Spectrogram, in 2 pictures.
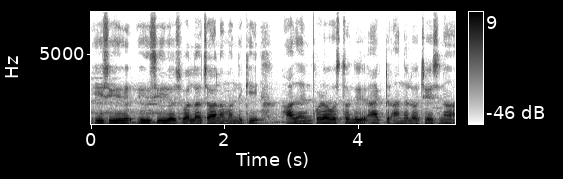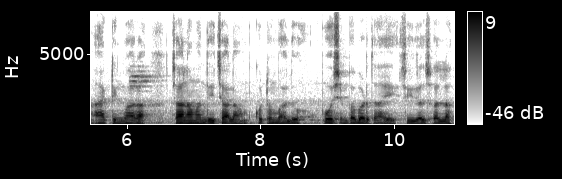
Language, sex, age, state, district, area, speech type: Telugu, male, 18-30, Telangana, Ranga Reddy, urban, spontaneous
